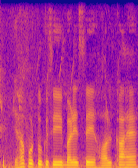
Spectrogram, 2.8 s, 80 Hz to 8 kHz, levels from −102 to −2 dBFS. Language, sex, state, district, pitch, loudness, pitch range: Hindi, male, Haryana, Charkhi Dadri, 125 Hz, -17 LUFS, 120-130 Hz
